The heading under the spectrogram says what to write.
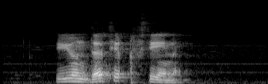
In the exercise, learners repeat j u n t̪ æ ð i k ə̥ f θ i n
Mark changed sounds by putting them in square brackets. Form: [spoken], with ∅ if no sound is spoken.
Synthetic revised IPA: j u n [d̪] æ [θ] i [q] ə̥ f θ i n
